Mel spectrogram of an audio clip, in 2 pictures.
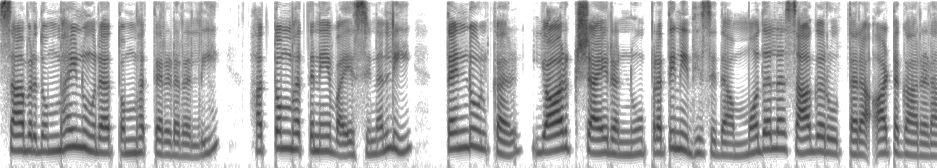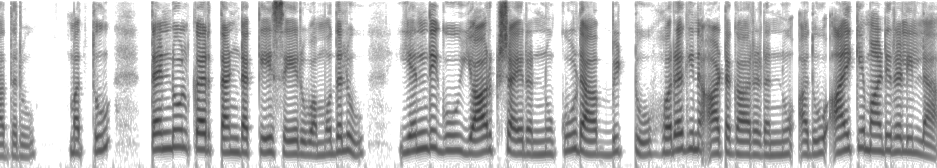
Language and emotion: Kannada, neutral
